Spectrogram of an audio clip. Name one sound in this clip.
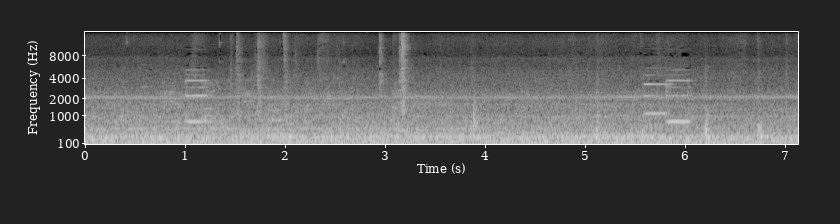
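A card reader beeps sharply as passengers tap their cards.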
